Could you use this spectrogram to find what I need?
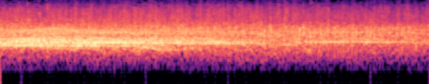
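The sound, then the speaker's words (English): A studio audience breaks into applause, a dense, even wash of clapping that holds strong and eases off only slightly toward the end. “Give it up one more time for Chris Hadfield.”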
